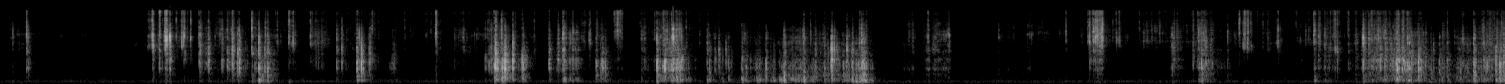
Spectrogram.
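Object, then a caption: Soap slab pieces. Thin, dry soap slabs with purple and green speckles are snapped and crushed with fingertips and hands on a wooden board. Bursts of bright, crisp snapping and crunching come in irregular clusters, separated by short pauses. The crunches are dense and high-pitched with almost no low end.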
